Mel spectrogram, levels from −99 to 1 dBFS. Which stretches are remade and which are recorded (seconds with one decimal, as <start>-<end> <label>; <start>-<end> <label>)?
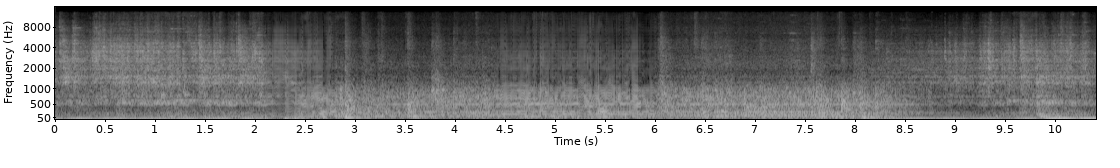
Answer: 0.0-2.1 recorded; 2.1-2.8 remade; 2.8-4.4 recorded; 4.4-6.0 remade; 6.0-10.4 recorded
